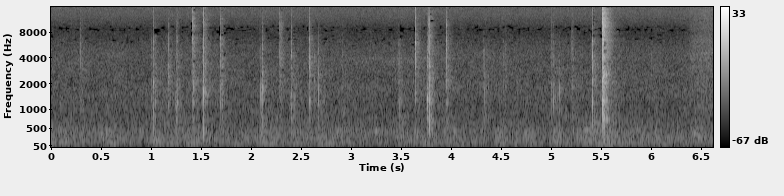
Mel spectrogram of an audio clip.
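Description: Calculator keys click as they are pressed.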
